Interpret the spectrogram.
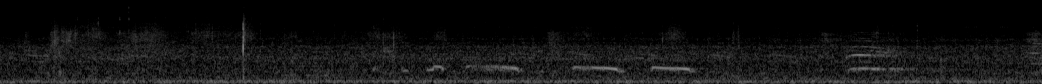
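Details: A dove, apparently a hunting decoy raised up a tree and recorded zoomed from far away, gives soft, low hooting coos in short and longer groups, half-buried in steady traffic rumble and faint voices.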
